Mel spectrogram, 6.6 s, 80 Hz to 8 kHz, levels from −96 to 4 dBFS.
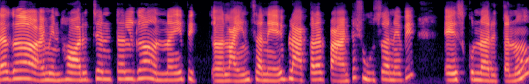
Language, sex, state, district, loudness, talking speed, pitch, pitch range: Telugu, female, Andhra Pradesh, Chittoor, -15 LUFS, 145 wpm, 245 Hz, 225-265 Hz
